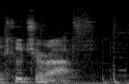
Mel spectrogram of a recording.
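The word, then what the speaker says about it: Kucherov: put your off Nikita kucharov laser shots Nikita kucharov that is how you say it took me a second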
